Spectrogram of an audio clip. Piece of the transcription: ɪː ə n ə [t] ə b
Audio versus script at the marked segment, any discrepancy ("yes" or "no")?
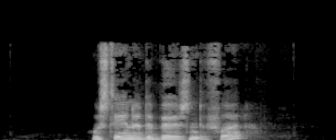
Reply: yes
